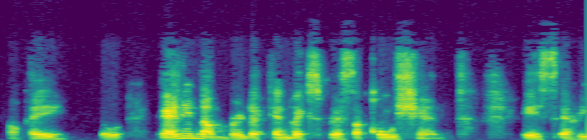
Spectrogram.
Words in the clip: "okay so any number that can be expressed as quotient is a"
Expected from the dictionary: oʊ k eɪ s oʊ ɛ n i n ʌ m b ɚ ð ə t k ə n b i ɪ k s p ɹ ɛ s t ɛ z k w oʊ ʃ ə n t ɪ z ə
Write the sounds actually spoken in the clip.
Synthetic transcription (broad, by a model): oʊ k eɪ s oʊ ɛ n i n ʌ m b ɚ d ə t k ə n b i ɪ k s p ɹ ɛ s ʌ k oʊ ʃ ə n t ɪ s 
